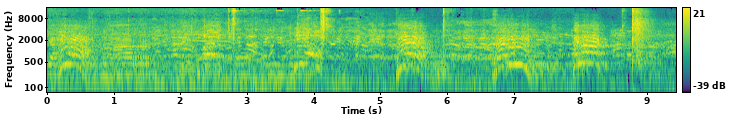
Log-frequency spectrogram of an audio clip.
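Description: Several sharp gunshot cracks at irregular intervals during a police security drill in Aceh Barat, Indonesia, some distant and booming, over a crowd's babble and raised voices.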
